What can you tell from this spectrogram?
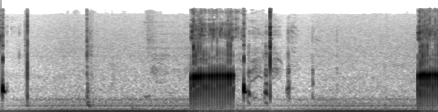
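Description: Two harsh, raspy raven calls, one in the middle and one cut off at the end, each a throaty croak over a low steady hum, with a few faint clicks between.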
